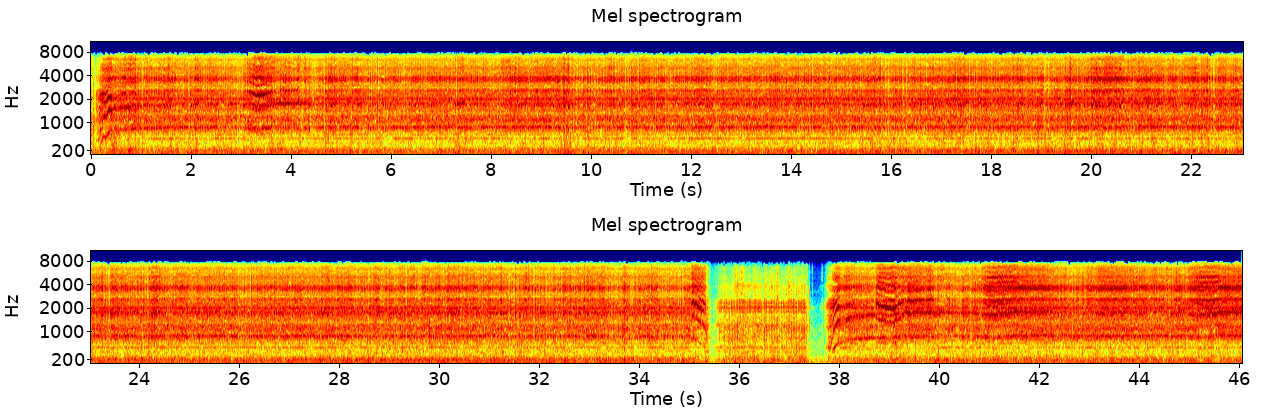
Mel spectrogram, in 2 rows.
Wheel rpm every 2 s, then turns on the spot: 160, 230, 230, 230, 230, 230, 230, 230, 230, 230, 230, 230, 230, 230, 230, 230, 230, 170, 40, 190, 230, 230, 230.
36-38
